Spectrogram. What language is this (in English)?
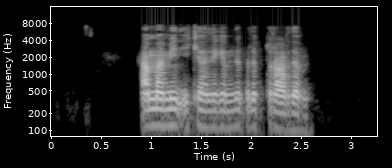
Uzbek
